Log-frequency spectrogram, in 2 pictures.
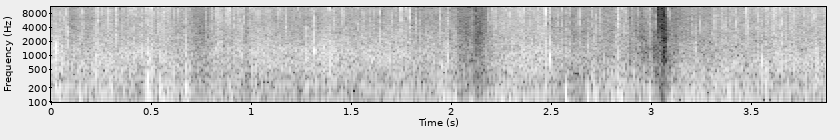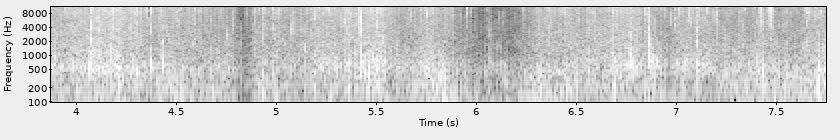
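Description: Fingertips and nails press, squeeze and scratch a large clear plastic bag full of small white polystyrene foam beads placed behind the microphone. The result is a dense, continuous crackling rustle with a soft shifting hiss of beads, staying at a fairly steady level with a few brief dips. The rustle has a full low body and a faint bright edge.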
